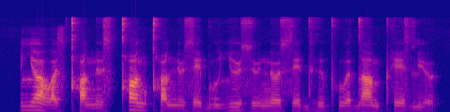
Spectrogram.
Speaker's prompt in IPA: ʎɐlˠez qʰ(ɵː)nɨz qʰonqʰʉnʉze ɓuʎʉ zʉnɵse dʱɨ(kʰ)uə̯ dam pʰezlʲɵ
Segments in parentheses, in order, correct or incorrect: incorrect: ɵ, incorrect: pʰ

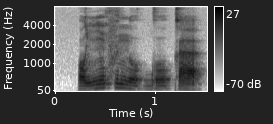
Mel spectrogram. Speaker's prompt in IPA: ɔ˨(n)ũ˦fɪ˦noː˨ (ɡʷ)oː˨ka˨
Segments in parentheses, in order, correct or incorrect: incorrect: ɲ, incorrect: ɡ͡b

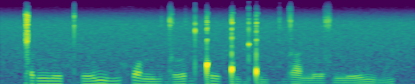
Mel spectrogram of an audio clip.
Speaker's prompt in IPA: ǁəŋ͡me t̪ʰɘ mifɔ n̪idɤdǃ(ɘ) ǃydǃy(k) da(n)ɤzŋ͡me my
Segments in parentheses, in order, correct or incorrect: incorrect: e, correct, correct

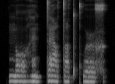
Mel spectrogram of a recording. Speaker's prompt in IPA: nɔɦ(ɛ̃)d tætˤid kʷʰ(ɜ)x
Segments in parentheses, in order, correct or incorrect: correct, incorrect: ə˞

